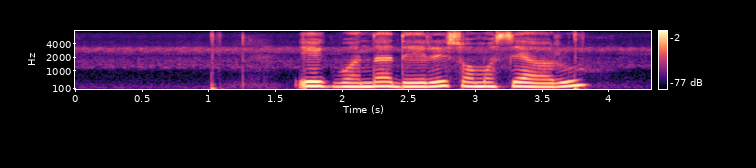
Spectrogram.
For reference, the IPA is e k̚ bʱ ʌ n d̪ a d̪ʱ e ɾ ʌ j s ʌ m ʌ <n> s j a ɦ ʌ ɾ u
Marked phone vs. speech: incorrect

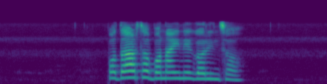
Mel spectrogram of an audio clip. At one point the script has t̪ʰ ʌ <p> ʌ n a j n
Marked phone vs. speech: incorrect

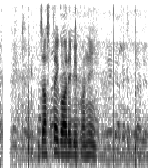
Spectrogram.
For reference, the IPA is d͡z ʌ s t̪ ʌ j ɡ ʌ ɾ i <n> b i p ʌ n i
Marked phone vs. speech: incorrect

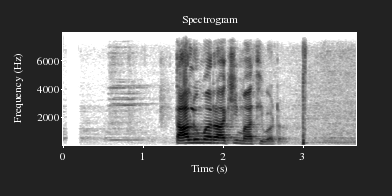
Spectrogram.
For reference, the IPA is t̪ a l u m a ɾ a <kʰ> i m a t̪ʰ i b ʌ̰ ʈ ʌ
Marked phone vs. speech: correct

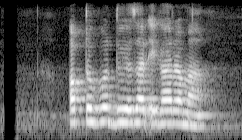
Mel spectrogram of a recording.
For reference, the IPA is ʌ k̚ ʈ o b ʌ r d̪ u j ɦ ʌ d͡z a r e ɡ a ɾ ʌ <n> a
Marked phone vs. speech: incorrect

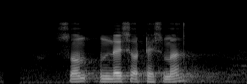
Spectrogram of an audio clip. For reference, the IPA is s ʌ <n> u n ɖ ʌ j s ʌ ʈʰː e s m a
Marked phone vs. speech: correct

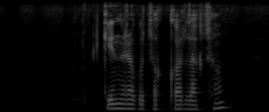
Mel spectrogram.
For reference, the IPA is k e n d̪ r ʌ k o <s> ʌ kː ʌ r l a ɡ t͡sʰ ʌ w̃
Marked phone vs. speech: incorrect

